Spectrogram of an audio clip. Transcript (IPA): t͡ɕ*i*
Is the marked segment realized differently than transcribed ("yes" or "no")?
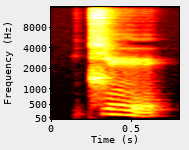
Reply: yes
